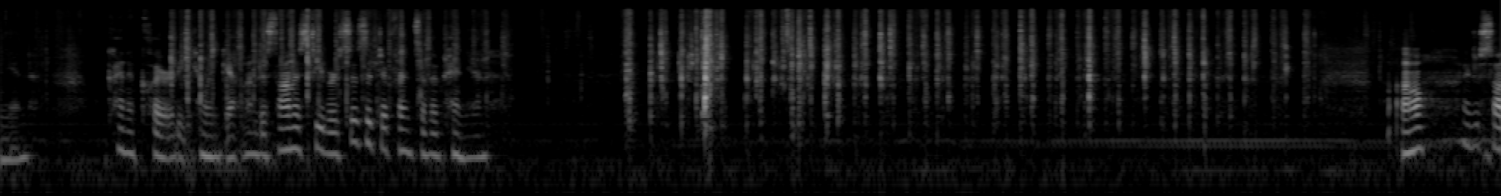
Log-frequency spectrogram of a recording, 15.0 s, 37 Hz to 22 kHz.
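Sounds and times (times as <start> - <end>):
cards being shuffled: 1.6 - 13.3.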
